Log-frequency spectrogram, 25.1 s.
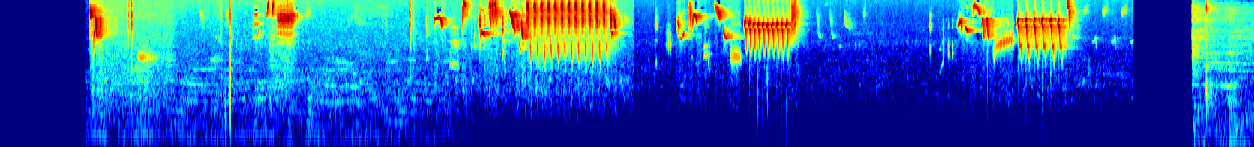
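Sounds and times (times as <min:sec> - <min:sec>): bird singing chirps and trills: 0:01.8 - 0:17.4, 0:18.6 - 0:22.7.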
